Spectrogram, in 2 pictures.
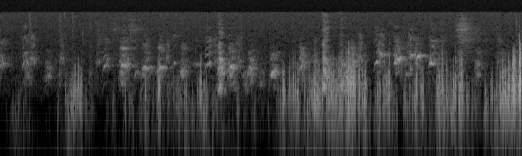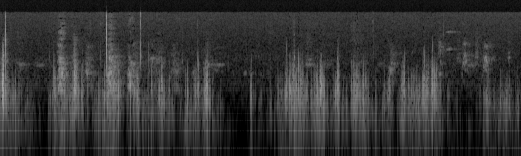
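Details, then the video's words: Emy, a Papillon mother, with her puppies: clustered short yips and squeaky grunts in irregular bursts, some louder and fuller, alongside thin whines and constant scuffling movement. "Emy et ses petits papillon Puppies"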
